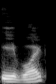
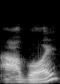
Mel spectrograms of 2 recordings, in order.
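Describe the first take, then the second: First: The article sounds like 'ay'. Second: The article sounds like 'uh'. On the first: The speaker calls it wrong. "আপনাকে যদি বলা হয় আপনারা কি বলেন?" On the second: The speaker calls it right. "কিন্তু এটা উচ্চারণ হবে আ বয়"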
